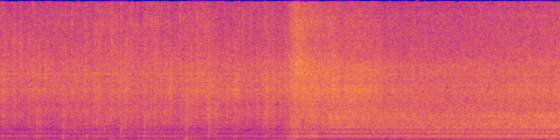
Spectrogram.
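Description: Rabbit pieces sizzling steadily in hot olive oil in an enamelled pot. About three seconds in, red wine is poured in to deglaze the pan, and the sizzle jumps suddenly louder and stays up.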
